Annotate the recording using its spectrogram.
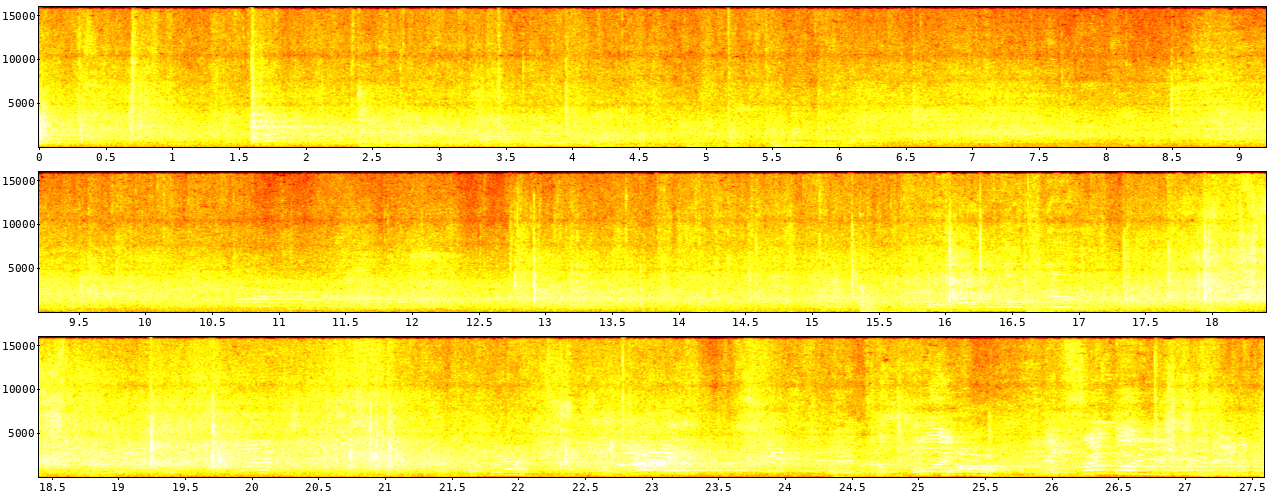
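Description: Spectators chatter and call out, echoing in a large hall.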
